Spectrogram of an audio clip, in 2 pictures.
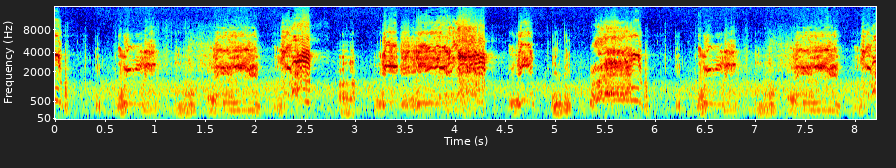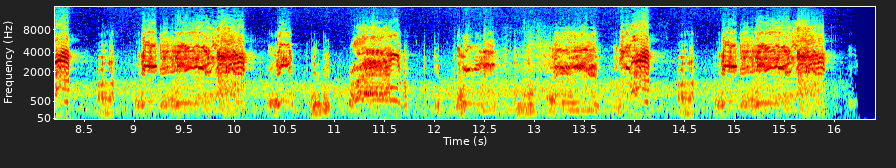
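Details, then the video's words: Repeated shrill pig squeals alternating with gruff grunts and snorts, short harsh bursts arriving about every second, the pattern of calls recurring throughout before a brief silence at the end. "PIG SOUND EFFECT"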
